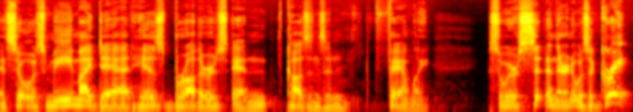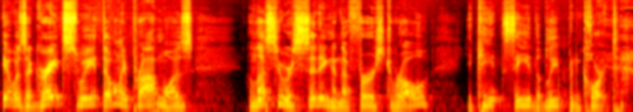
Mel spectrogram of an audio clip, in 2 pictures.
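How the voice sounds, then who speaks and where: A man talks at a moderate pace with a medium pitch and lively intonation in a plain, everyday voice. The recording is very clean with a silent background. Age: 30s. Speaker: sports radio host. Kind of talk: casual chat.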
